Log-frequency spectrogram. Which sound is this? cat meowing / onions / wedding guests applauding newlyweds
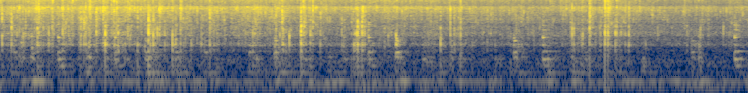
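onions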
